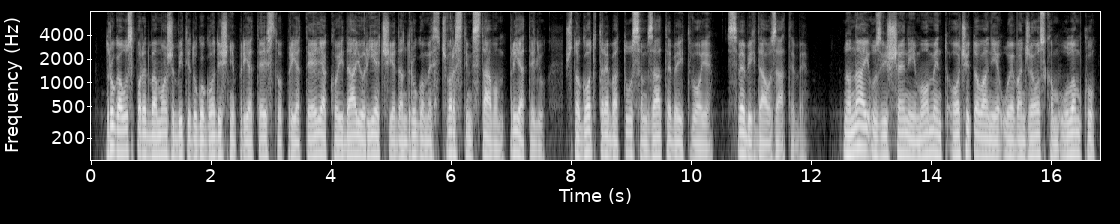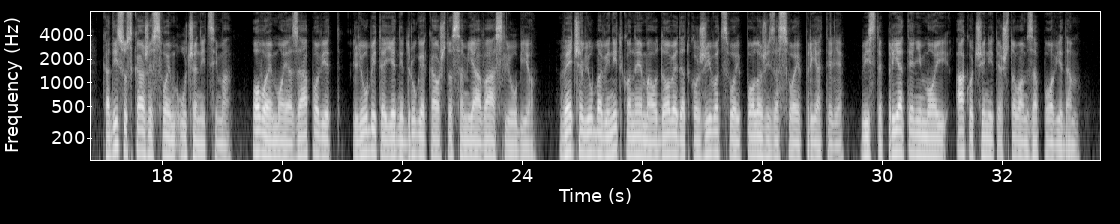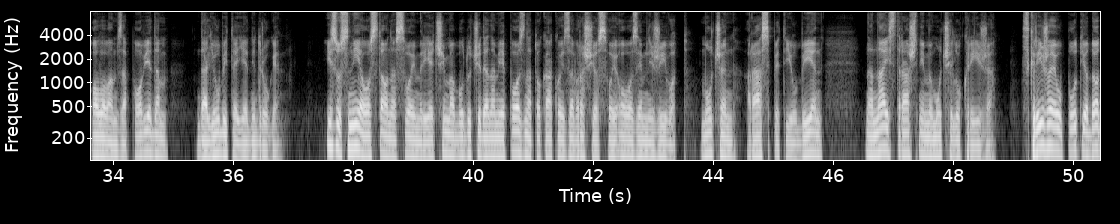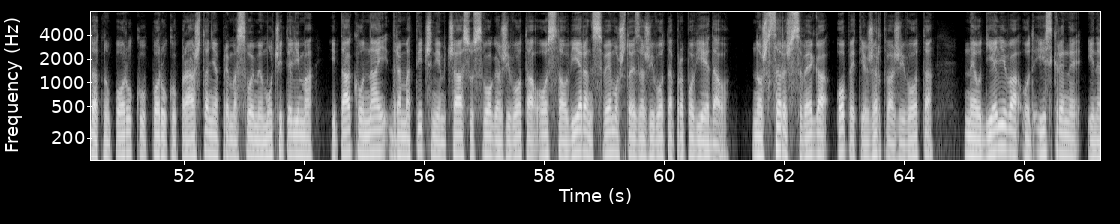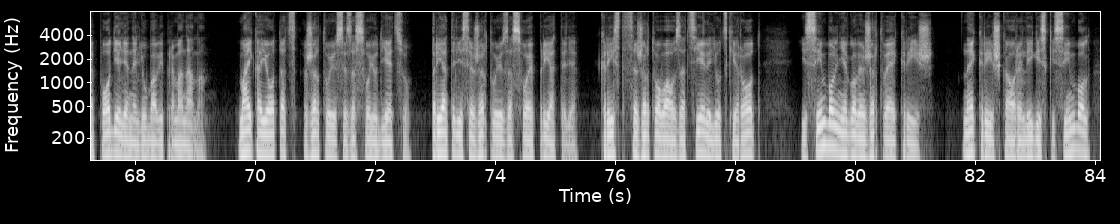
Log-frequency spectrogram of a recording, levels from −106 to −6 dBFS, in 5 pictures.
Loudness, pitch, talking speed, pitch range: -24 LUFS, 100 Hz, 130 wpm, 90-110 Hz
